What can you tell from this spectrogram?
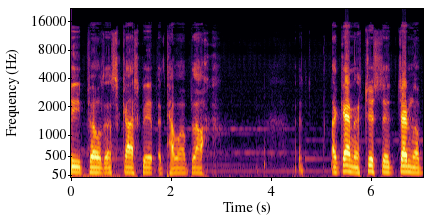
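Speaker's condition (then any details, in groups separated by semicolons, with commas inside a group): Cerebral ataxia; from birth, wheelchair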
